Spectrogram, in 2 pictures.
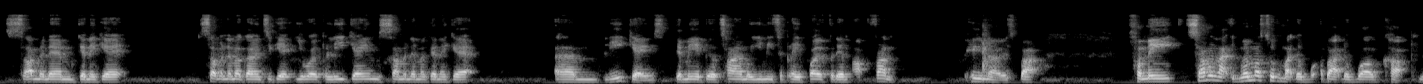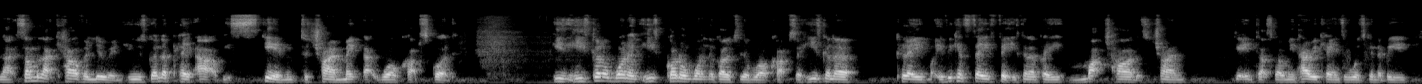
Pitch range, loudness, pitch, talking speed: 120-180 Hz, -19 LUFS, 125 Hz, 255 wpm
